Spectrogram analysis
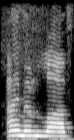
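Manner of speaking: high, slow mock boy voice; little schoolboy. Boy confessing to his pretty teacher, high little-boy voice. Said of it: "the boy said".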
